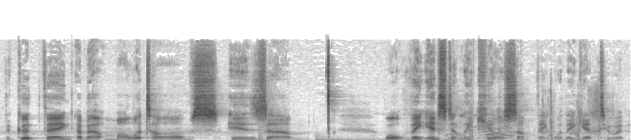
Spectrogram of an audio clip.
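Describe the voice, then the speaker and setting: A man's voice: medium pitch, normal speed, a bit bright, a little hiss or hum. Rambling man explaining a video game. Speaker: let's play host, playing the game. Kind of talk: casual game commentary and explanation.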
